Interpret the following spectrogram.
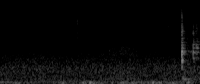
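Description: Quiet handling noise, with a few faint clicks near the end, as gloved fingers work a rubber O-ring off a fuel injector's body.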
